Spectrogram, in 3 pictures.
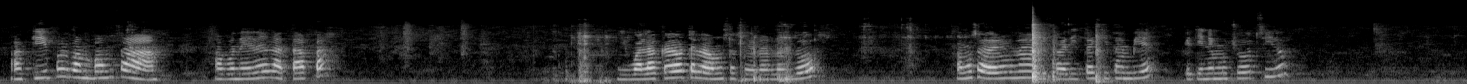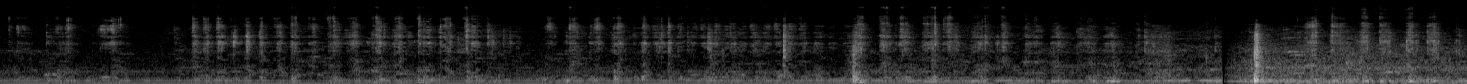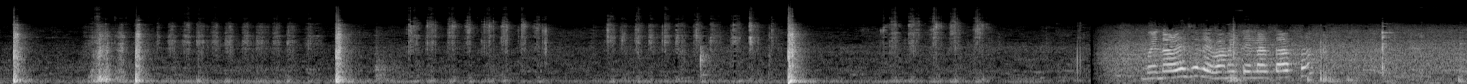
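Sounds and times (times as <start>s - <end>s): sandpaper rubbing metal: 14.8s - 26.9s, 27.5s - 29.5s, 30.2s - 32.7s, 33.3s - 37.3s, 38.1s - 39.3s
sharp knocks: 29.4s - 31.0s, 32.7s - 33.2s, 37.2s - 37.5s.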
